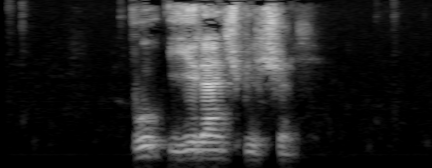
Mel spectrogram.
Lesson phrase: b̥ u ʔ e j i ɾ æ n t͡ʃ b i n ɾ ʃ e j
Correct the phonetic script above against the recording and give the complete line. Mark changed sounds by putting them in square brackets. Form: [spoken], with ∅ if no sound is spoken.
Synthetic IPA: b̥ u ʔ [i] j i ɾ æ n t͡ʃ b i [∅] ɾ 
